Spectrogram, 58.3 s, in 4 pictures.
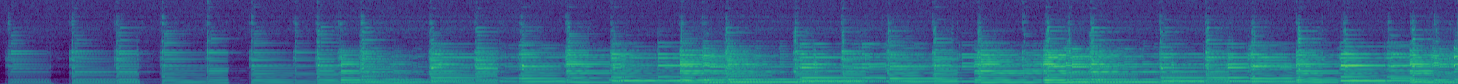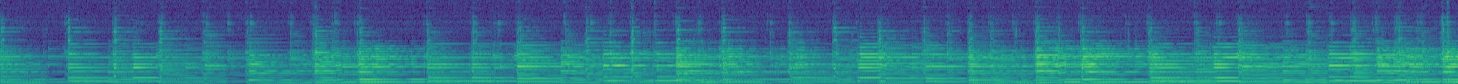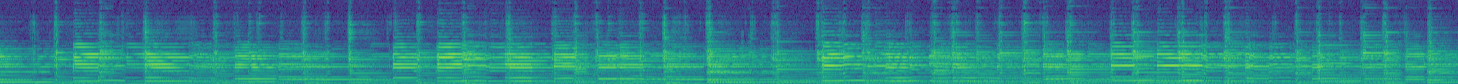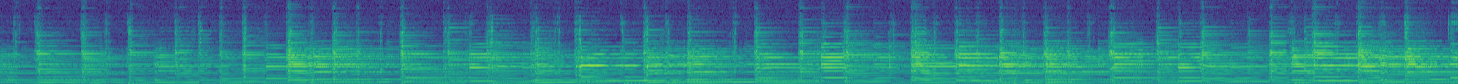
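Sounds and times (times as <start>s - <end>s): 
clean electric guitar with solos: 0.0s - 58.3s.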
